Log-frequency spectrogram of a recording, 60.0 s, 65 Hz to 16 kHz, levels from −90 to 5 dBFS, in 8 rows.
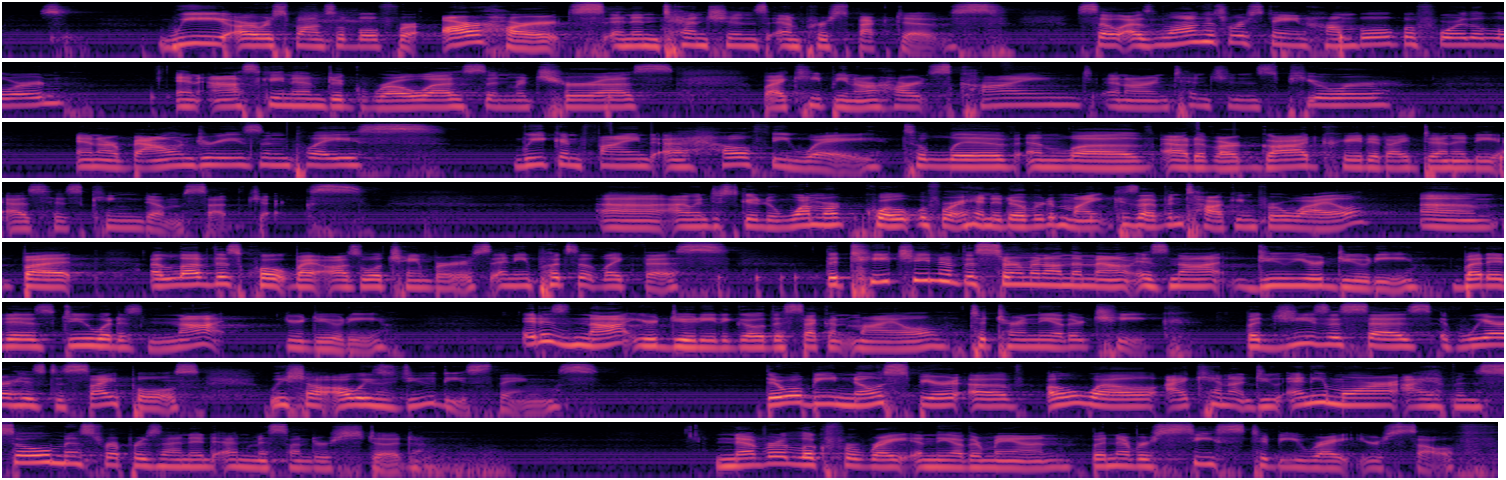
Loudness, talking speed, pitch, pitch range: -31 LUFS, 185 wpm, 205 Hz, 180-230 Hz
